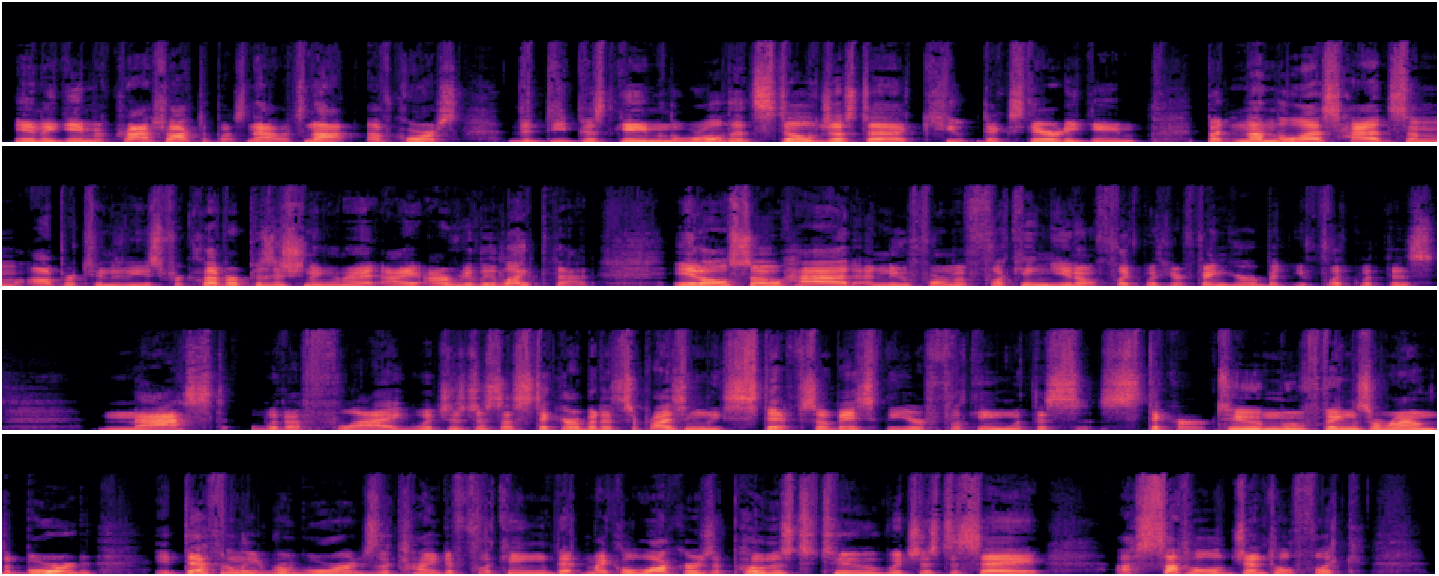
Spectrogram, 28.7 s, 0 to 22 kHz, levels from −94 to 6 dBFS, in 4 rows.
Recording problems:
none

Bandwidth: 15.5 kHz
